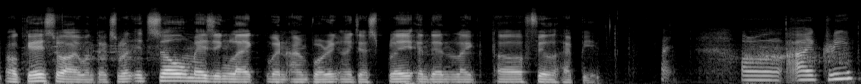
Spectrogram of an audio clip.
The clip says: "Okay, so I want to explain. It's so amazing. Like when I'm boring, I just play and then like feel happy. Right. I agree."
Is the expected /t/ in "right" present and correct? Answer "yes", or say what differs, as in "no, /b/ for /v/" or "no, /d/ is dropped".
no, /t/ is dropped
